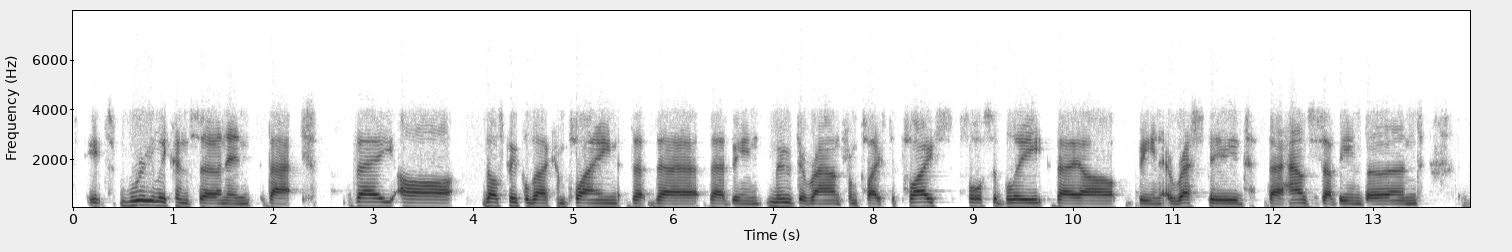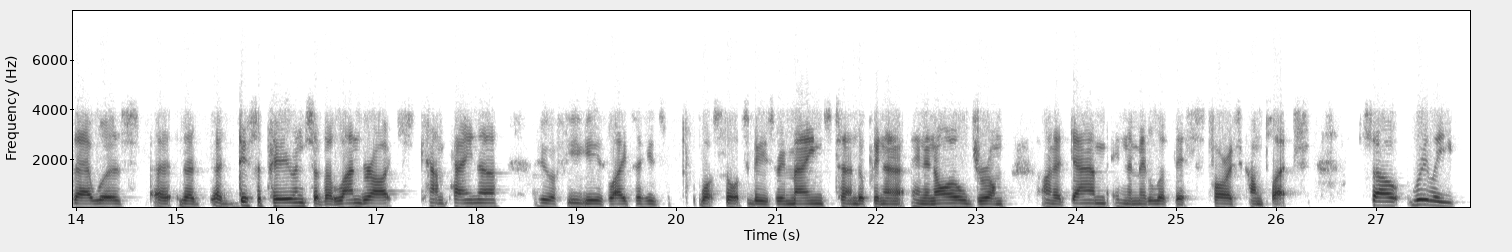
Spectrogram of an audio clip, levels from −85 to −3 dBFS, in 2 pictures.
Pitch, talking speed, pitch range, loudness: 125 Hz, 160 wpm, 120-135 Hz, -25 LUFS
